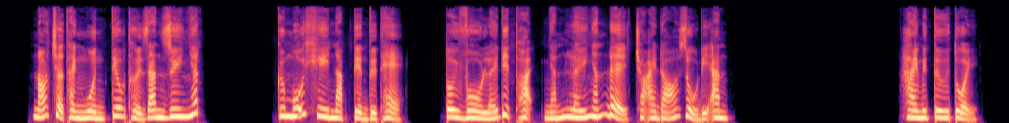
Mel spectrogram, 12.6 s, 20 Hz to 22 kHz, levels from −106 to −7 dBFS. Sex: female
